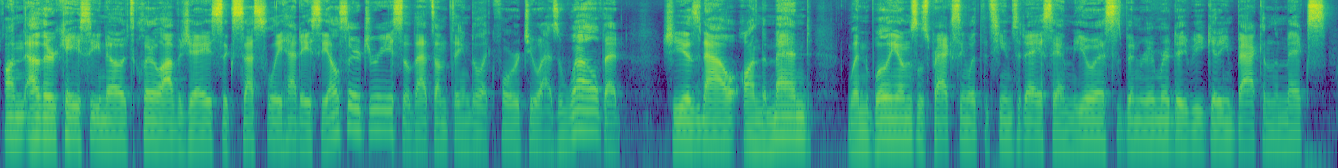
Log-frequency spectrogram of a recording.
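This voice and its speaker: A man's voice: lowish voice, steady tone, brisk, a little mellow. A man from St. Louis hosting a soccer podcast, laid-back and full of casual fillers. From St. Louis, USA. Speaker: podcast host. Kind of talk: casual interview chat.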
